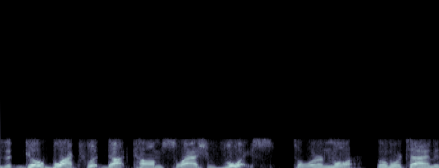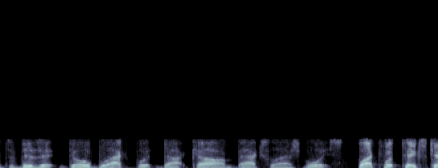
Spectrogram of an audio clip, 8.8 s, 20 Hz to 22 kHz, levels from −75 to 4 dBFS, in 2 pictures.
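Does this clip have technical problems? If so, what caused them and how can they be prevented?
Yes. Heavy Speex codec damage throughout leaves the speech noisy and hoarse, which fits an 8 kbps setting; a spectrogram shows nothing above 3.8 kHz. Prevent it by using a higher Speex quality setting or a modern codec such as Opus.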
